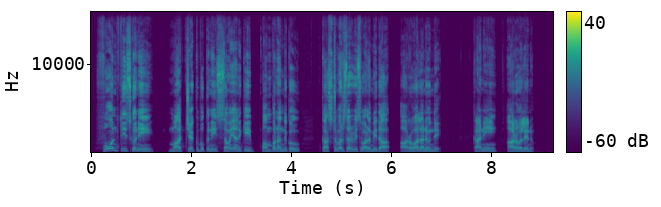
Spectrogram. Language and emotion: Telugu, angry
